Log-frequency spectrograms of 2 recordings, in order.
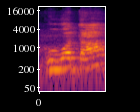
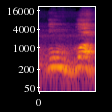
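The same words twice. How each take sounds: First: कुव्वता with the ता fully sounded; कुव्वता, the wrong way with ता at the end; wrong reading. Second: कुव्वा, ending on a long आ with no ता; कुव्वा, the right way without the final ता; correct pausal reading. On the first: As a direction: say कुव्वता, keeping the final ता. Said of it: "कुव्वता ऐसा नहीं पढ़ेंगे". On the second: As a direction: stop on कुव्वा, dropping the ता. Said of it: "बल्कि कुव्व". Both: Shown as a demonstration.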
